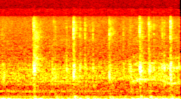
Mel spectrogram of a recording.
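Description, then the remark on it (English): Steady typing on a computer keyboard, entering the search "football rules" in a browser with Inquisitor, a quick run of light key clicks with a few sharper taps standing out, heard alone over faint background hum. “But to skip all those steps with Inquisitor, when you start typing in, now I'm going to go football rules.”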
